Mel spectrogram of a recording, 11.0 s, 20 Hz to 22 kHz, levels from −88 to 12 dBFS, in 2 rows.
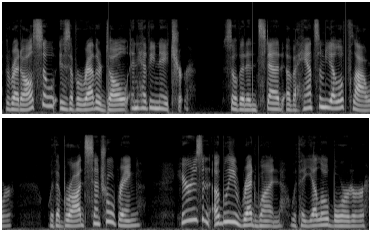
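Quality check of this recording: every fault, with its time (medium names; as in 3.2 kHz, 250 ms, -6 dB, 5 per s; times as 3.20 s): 1.59 s: dropout 2.6 ms
3.75 s: pop -17 dBFS
5.15 s: pop -16 dBFS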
